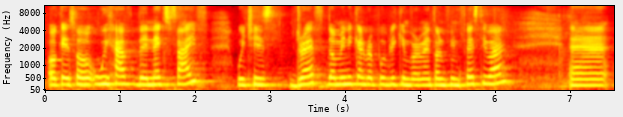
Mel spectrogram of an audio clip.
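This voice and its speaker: A woman moderating a conference session, briskly introducing speakers and urging them to hurry. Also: high voice, level tone, a little hiss or hum.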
